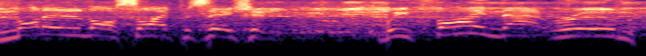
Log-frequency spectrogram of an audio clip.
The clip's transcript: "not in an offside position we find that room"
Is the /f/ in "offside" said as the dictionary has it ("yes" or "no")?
no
